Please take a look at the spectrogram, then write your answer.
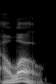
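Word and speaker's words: allô: the new machines, but because the H is silent in French, they naturally pronounced it as allo.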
